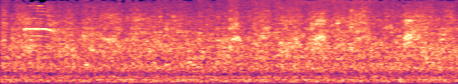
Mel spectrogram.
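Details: Thousands of egrets coming in to roost, heard as a thick, continuous mass of rasping, quacking calls layered together. A brief thin whistle rises near the start above the constant din.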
